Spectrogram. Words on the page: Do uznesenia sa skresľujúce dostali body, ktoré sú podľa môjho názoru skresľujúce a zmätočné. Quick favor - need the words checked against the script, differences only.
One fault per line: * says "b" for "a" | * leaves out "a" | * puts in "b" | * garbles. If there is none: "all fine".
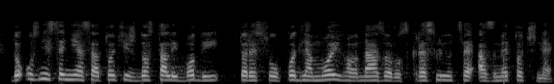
* says "totiž" for "skresľujúce"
